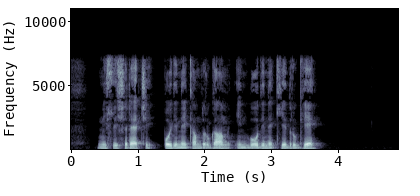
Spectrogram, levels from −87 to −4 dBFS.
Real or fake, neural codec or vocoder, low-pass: real; none; 7.2 kHz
